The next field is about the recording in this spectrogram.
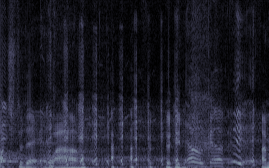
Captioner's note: laughs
